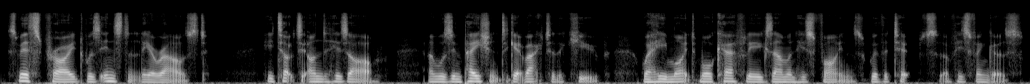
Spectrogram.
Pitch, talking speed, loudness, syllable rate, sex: 120 Hz, 200 wpm, -20 LUFS, 5.8 syllables/s, male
